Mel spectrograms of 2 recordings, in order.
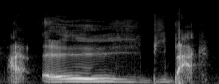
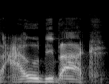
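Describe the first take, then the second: First: I will is said as two full words. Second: I will is contracted into one syllable. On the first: The speaker avoids the hard contracted form. "can I just say I will be back?" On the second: The speaker manages the line as written. "I got it"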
